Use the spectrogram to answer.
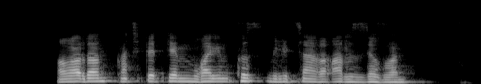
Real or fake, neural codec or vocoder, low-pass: fake; codec, 24 kHz, 1 kbps, SNAC; 7.2 kHz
